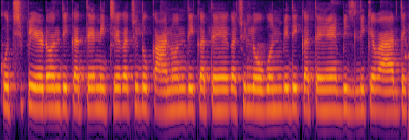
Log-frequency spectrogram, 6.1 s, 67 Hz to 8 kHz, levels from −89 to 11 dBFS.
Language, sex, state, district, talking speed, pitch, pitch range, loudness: Hindi, female, Chhattisgarh, Bilaspur, 175 wpm, 195 Hz, 190-200 Hz, -14 LUFS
